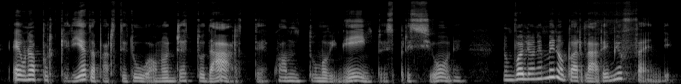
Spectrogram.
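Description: A flustered middle-aged doctor protests and insists, voiced by a woman reading aloud. His tone is low and gravelly, with a husky edge. It is a storybook reading. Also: animated, moderate pace, exaggerated voice. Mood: insistent.

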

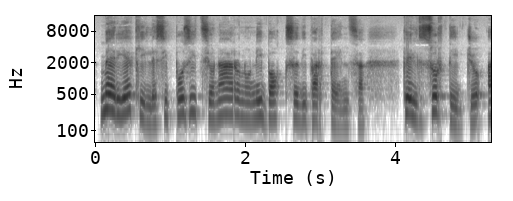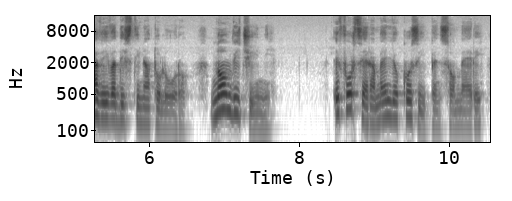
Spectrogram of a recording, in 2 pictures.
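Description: Low-voiced woman narrating a story. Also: mellow.

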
